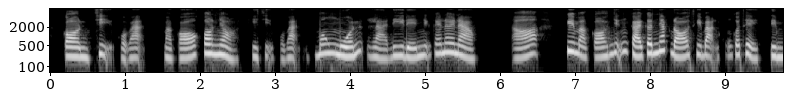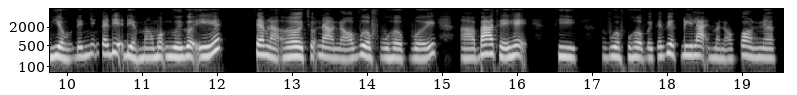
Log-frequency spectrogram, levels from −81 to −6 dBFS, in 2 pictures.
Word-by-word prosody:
còn 220 -2 +3
chị 265 -1 -4
của 195 - -7
bạn 205 +1 -4 0.3
mà 205 -3 -4
có 200 +4 +1
con 275 -2 +6
nhỏ 240 -6 +3 0.3
thì 215 - -4
chị 225 - -15
của 180 - -14
bạn 210 +1 -4 0.2
mong 275 +2 +1
muốn 235 +5 +4
là 215 -4 -4
đi 235 +5 -1
đến 215 0 +1
những 240 -1 -4
cái 275 +2 -2
nơi 300 0 +3
nào. 225 -8 +3 0.5
Đó, 215 +7 +1 0.4
khi 330 -2 +5
mà 245 -6 +1
có 210 +1 0
những 295 +7 -2
cái 235 -6 +5
cân 280 +4 +3
nhắc 340 +1 +3
đó, 220 -2 +4
thì 260 -2 -3
bạn 235 -3 0
cũng 235 0 -15
có 255 - 0
thể 255 -7 0 0.2
tìm 220 -2 +1
hiểu 215 -4 +3
đến 220 +4 -3
những 265 +1 -8
cái 265 -2 0
địa 275 0 +1
điểm 215 -5 0
mà 205 0 -2
mọi 220 0 -1
người 220 -1 +3
gợi 230 +1 +2
ý 225 +2 +3
ấy, 360 +5 +4 0.5
xem 255 -2 +5
là, 215 -4 +1
ờ, 220 +3 +3
chỗ 215 +2 -7
nào 220 -3 -1
nó 190 -1 -4
vừa 235 +1 +2
phù 205 0 -7
hợp 195 -2 -1
với, 195 +6 -2 0.3
à, 200 -1 -4
3 260 +6 +7
thế 220 -6 0
hệ, 250 +2 0 0.4
thì 215 -3 -1 0.3
vừa 220 +1 -2
phù 210 +2 -7
hợp 210 -2 -1
với 205 -1 -5
cái 225 +3 -5
việc 270 +1 0
đi 245 0 0
lại, 240 -4 +1
mà 205 -1 -6
nó 190 0 -8
còn, 220 -4 -2
ờ, 200 -1 -3
225 Hz, 230 wpm, -23 LUFS, 205-250 Hz, 0.5 s, 3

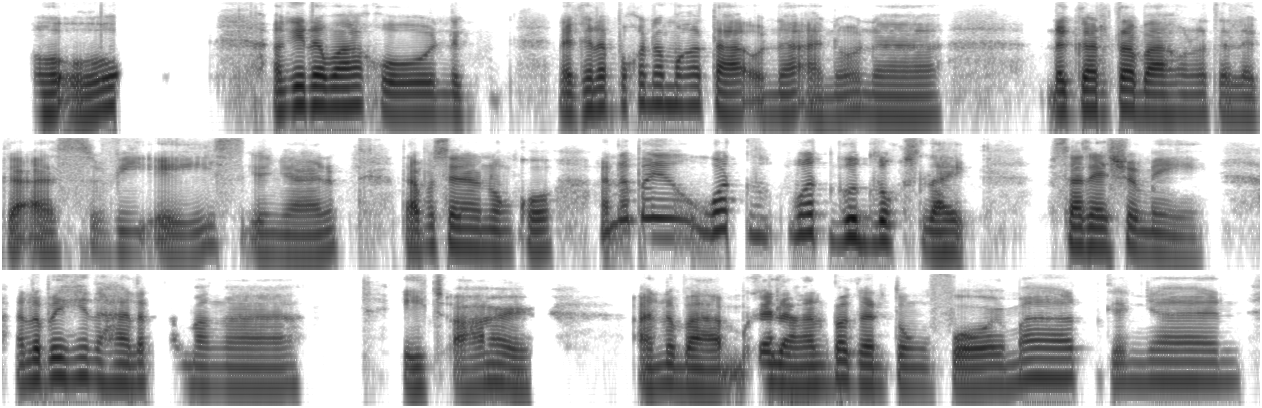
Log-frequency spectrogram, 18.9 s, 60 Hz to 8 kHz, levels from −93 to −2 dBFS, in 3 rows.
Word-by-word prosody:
Oo 135 +3 +3 0.8
ang - - +1
ginawa 175 0 +7
ko 135 -4 +2
nag 130 -2 -4 0.4
naghanap 155 +4 +2
ako 180 +2 -2
ng 180 - +2
mga 175 0 +1
tao 135 - +4
na 130 +1 -1
ano 125 +3 -4
na 125 -1 -4 0.5
nagtatrabaho 140 -2 +4
na 130 - -3
talaga 125 -2 -2
as - - -4
VAs 125 +2 -7
ganyan. 115 +1 -5 0.3
Tapos 155 - 0
tinanong 140 -3 +1
ko, 130 +1 0 0.2
"Ano 385 +3 -1
ba 420 - 0
'yong 410 -2 +1
what 265 +2 +2 0.3
what 235 0 +2
good 190 -2 +5
looks 175 -4 0
like 125 -2 +1 0.4
sa 150 - +3
resume?" 125 -8 0 0.3
Ano 165 +4 +3
ba - - +4
'yong 175 -1 -3
hinahanap 145 -1 -1
ng 135 - -16
mga 125 0 -6 1.0
HR? 130 -1 -1 0.6
Ano 135 +3 +1
ba 125 -3 +3 0.2
kailangan 140 -2 +3
ba 160 - +4
ganong 130 -2 -1
format, 145 +8 0 0.2
ganyan. 155 0 -5
135 Hz, 145 wpm, -23 LUFS, 125-160 Hz, 1.0 s, ginawa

